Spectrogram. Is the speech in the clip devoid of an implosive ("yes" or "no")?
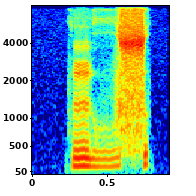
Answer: yes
